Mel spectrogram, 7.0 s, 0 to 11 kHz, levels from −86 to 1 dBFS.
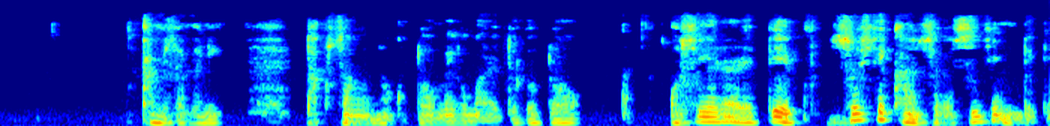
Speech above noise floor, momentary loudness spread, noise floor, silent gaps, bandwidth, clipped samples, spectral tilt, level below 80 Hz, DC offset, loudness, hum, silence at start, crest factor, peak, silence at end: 37 dB; 16 LU; -65 dBFS; none; 7.8 kHz; under 0.1%; -5 dB/octave; -54 dBFS; under 0.1%; -29 LUFS; none; 0.85 s; 22 dB; -8 dBFS; 0 s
